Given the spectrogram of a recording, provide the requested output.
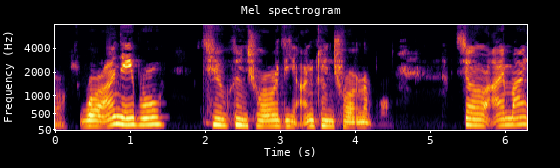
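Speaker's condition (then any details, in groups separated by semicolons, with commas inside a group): Brain stem tumor; childhood onset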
